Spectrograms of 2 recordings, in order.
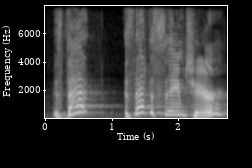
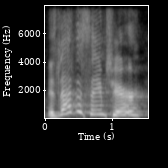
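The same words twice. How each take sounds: First: High, slow disbelieving question; surprised question. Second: High, amazed question; surprised. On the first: Friend spotting his old chair, high and astonished. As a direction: ask it as if you can't believe your eyes. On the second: John recognizing the chair, high and amazed. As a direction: repeat the astonished question. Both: Retold or imitated. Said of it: "And it looks something like this".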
